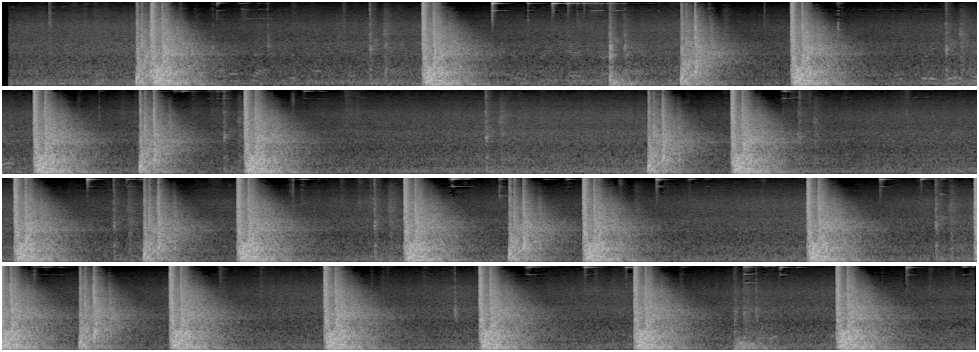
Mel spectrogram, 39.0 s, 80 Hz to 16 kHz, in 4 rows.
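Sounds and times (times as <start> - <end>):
rifle shots: 1.3 - 2.2, 4.2 - 4.9, 6.8 - 8.6, 10.1 - 12.9, 16.2 - 17.7, 19.6 - 22.6, 23.5 - 26.0, 27.6 - 28.3, 29.2 - 31.7, 32.5 - 33.3, 34.0 - 34.8, 35.6 - 38.4.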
